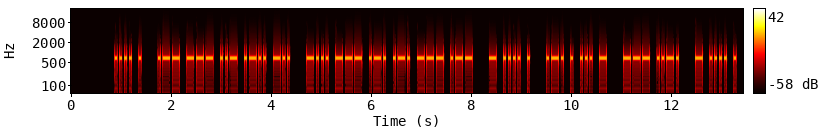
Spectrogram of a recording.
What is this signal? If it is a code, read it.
Morse code, heard as a keyed tone, about 25 wpm, 700 Hz. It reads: HE WOULD BORROW THE REST OF THE
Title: Sentences from Top 1500 Words 25wpm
